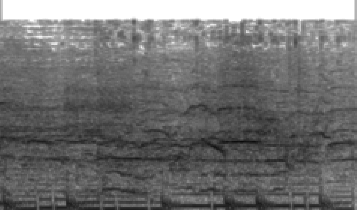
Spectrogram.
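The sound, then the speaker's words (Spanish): A man whoops and shouts excitedly as Zendaya is announced as the Emmy winner for Euphoria, his cries rising over a loud, thumping rhythmic backdrop that runs steadily for the whole few seconds. “Ahí estaba eh, gritando”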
